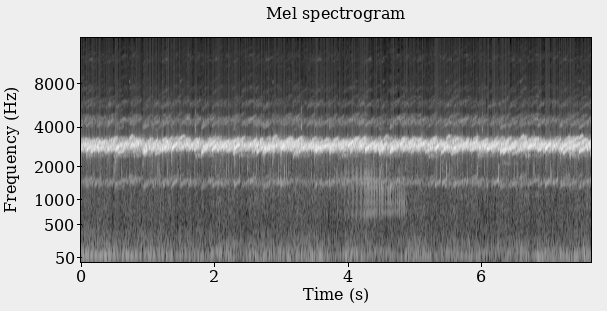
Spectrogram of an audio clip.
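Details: Many spring peepers chorus at a frog pond at night early in the year, their shrill high peeps merging into a steady ringing wall of sound, broken by one short lower rasp midway.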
